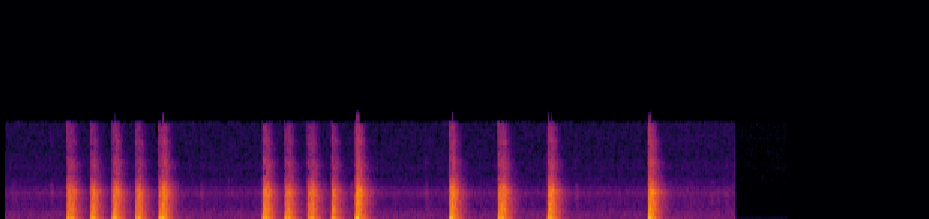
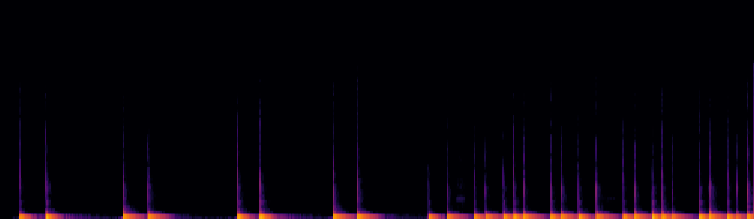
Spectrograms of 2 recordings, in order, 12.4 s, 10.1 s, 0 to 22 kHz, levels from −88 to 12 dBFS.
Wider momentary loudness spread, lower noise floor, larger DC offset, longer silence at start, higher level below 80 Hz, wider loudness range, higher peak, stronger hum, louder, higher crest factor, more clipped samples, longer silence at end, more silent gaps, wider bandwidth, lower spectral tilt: about the same, 8 LU vs 9 LU; about the same, -78 dBFS vs -78 dBFS; neither; first, 0.9 s vs 0.25 s; about the same, -54 dBFS vs -56 dBFS; about the same, 5 LU vs 3 LU; about the same, 0 dBFS vs -2 dBFS; neither; first, -16 LUFS vs -21 LUFS; about the same, 20 dB vs 20 dB; neither; first, 3.55 s vs 0 s; neither; first, 10 kHz vs 3.4 kHz; second, -5.5 dB/octave vs -9.5 dB/octave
